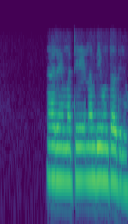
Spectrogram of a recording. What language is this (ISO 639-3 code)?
mal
